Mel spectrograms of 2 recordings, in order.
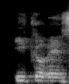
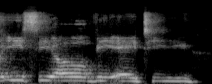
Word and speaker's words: Ecovative: Ecovative, so Ecovative, T-I-V.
